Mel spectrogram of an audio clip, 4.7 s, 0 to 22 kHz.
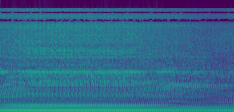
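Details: Freshly installed 1500hp Cummins diesel, run without coolant, cam break-in sweeping about 1000–2000 rpm during hot re-torque: steady even drone at raised idle, smooth regular pulse, no knocks or misses. Normal high idle.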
